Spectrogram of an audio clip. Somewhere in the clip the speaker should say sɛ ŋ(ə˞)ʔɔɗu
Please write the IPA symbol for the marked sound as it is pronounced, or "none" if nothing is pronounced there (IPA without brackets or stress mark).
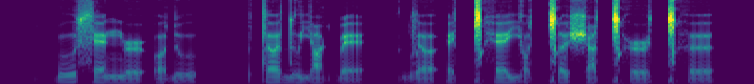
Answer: ə˞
